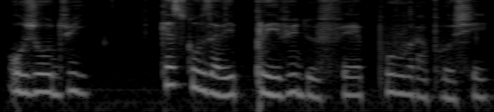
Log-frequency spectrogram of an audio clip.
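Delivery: normal talking voice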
